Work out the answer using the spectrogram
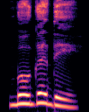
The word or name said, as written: ಬೊಗದೆ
